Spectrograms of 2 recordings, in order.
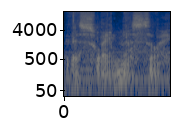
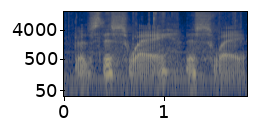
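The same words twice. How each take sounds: First: Whispered to self. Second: Low, soft mutter to herself; muttered to self. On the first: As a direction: trail off into a whisper. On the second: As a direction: count it off under your breath. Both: Real, not acted. Muttering while folding pages.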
